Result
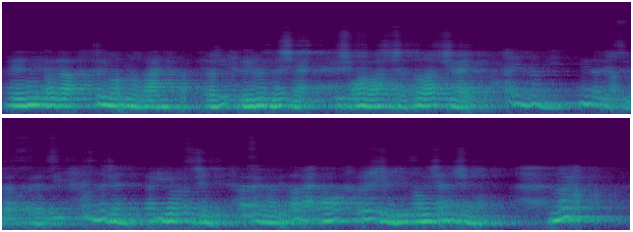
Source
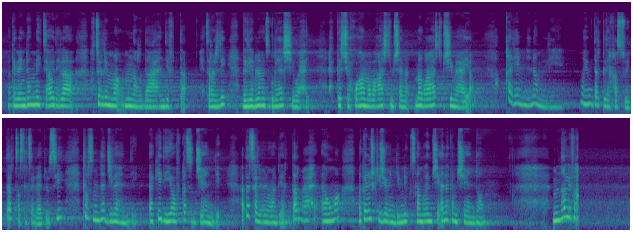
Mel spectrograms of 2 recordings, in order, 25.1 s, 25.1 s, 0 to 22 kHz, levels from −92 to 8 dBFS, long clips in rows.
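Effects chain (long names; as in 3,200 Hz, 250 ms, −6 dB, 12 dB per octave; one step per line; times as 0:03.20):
spectrum smeared in time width 175 ms
high-frequency loss of the air 460 metres
echo machine with several playback heads 133 ms, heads second and third, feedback 49%, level −10.5 dB
level −2.5 dB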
